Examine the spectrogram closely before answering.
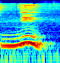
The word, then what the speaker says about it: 네: But we don't pronounce it as 내 because it sounds like 내, right? So we say as 네.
